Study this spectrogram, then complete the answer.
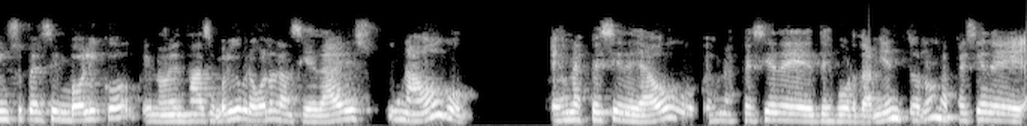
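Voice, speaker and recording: Speaking with an Andalusian accent, a woman talks at a moderate pace with a fairly high pitch. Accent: Andalusian Spanish (Seville). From Seville, Andalusia, Spain. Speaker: writer and poet, creative workshop leader. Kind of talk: casual interview conversation. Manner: animated.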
